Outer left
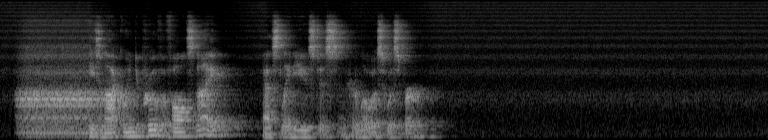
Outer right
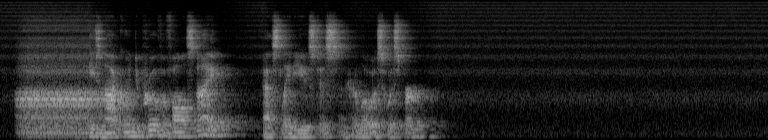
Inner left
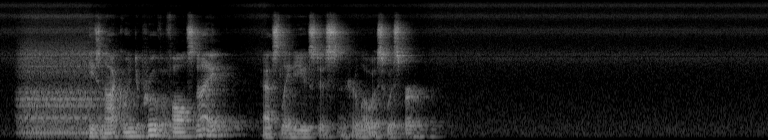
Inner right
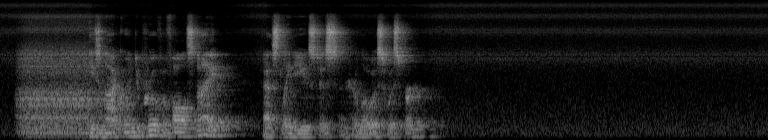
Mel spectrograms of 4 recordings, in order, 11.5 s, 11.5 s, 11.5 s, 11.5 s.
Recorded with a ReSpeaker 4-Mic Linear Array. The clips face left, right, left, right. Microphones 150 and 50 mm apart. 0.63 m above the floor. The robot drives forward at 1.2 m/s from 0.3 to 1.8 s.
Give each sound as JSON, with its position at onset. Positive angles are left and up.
{"t": 1.3, "sound": "a man speaking", "side_deg": 25, "distance_m": 1.0}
